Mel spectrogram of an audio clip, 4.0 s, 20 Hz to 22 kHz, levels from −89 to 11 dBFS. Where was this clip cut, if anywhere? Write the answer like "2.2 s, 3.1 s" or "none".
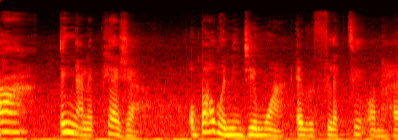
none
